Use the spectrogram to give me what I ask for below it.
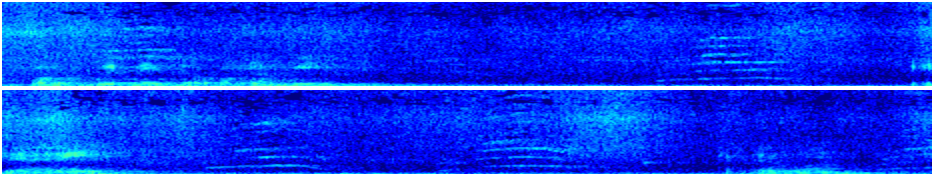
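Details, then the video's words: Indoor kittens crawling over a carpet make four short, high meows, each curving up then down, spaced about a second apart between bursts of a man's quiet Vietnamese speech. "The kittens crawling on the carpet and meowing are so cute"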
